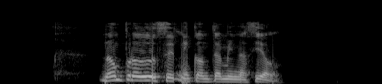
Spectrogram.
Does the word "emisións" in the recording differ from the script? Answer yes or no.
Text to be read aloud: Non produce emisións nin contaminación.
yes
